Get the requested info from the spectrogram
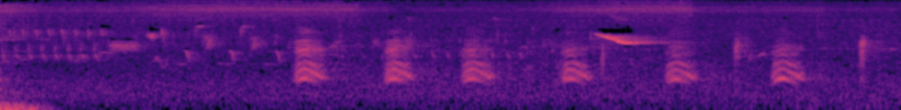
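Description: A bird calling faintly, repeating one short rising-and-falling note about six times at an even pace, a little over half a second apart, with a few fainter, higher chirps around it.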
